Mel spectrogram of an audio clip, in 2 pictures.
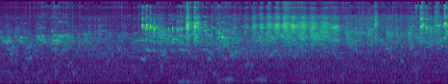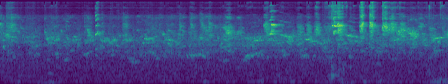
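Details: Flock of budgerigars kept in aviary cages, playing, singing and eating: soft chatter swelling into a busy high warble of chirps and clicks that runs throughout, with a faint low hum.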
